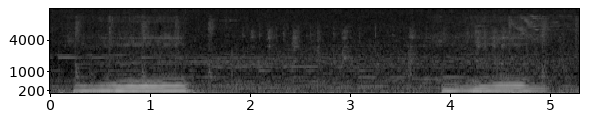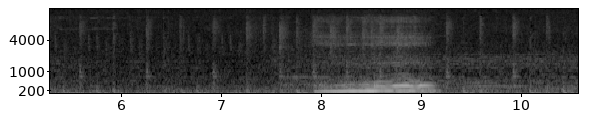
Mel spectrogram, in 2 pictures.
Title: Rocky (cane corso) puppy snoring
